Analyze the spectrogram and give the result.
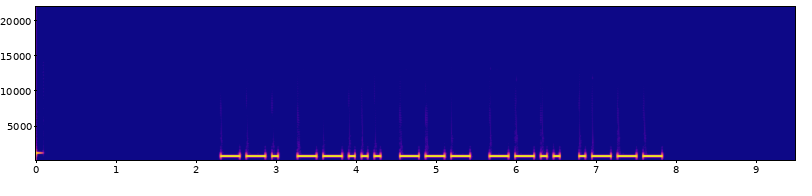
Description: Morse code, heard as a keyed tone, about 15 wpm, 700 Hz. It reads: G7OZJ
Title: DXCC-100 Call Signs - 5 Characters - Repeated 3x - 15wpm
